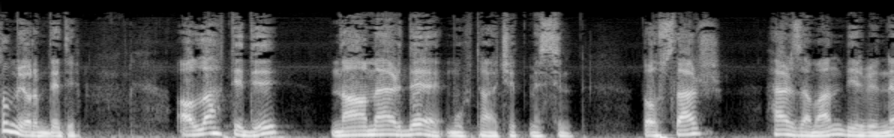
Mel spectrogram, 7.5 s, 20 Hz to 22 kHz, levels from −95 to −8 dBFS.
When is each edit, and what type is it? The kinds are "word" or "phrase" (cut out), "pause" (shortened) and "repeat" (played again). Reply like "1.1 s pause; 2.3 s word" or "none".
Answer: none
